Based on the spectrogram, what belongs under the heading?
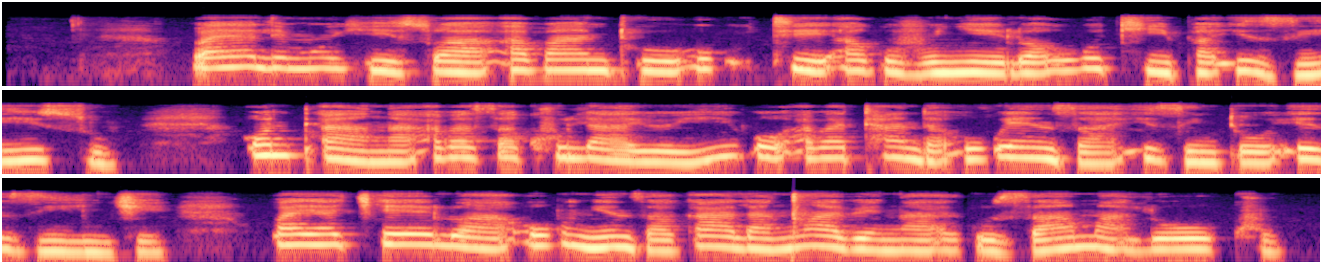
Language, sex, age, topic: North Ndebele, male, 18-24, health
